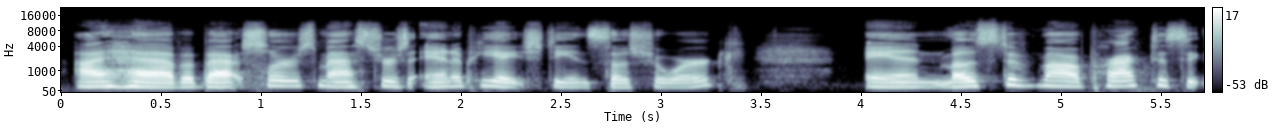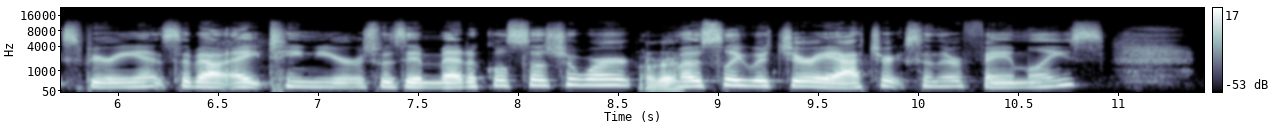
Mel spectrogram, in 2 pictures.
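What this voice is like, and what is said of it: Texas accent. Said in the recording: “I'm originally from Texas, and that's the accent you hear. ... Sometimes it's more prevalent than others.”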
